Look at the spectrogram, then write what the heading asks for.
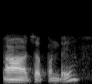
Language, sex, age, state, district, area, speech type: Telugu, male, 18-30, Andhra Pradesh, Vizianagaram, urban, conversation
